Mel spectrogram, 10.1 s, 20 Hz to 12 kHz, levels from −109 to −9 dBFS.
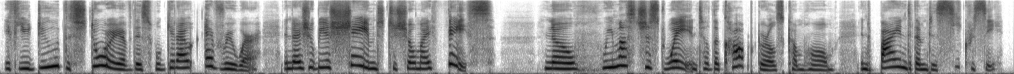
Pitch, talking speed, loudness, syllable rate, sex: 280 Hz, 215 wpm, -19 LUFS, 5.5 syllables/s, female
